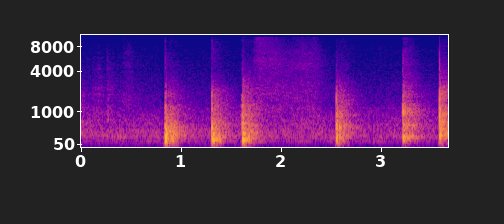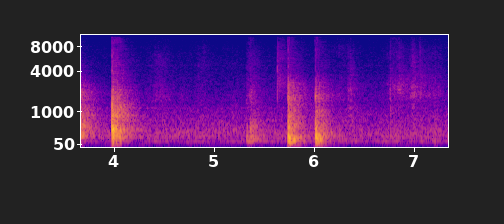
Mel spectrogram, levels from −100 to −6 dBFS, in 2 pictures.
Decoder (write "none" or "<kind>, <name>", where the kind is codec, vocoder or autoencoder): vocoder, Vocos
